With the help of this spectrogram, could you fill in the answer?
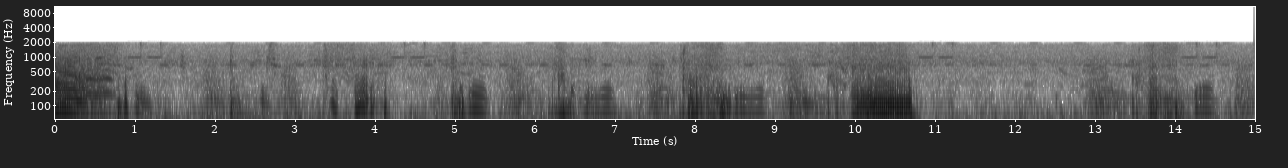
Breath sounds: Inhalation: 4.88-5.14 s, 6.24-6.60 s, 7.85-8.50 s, 9.16-9.98 s, 12.86-13.59 s
Exhalation: 5.16-5.50 s, 6.62-7.11 s, 8.52-9.09 s, 9.98-10.80 s, 13.72-14.61 s
Rhonchi: 0.00-0.76 s, 5.16-5.50 s, 6.62-7.11 s, 8.52-9.09 s, 9.98-10.80 s, 13.72-14.61 s

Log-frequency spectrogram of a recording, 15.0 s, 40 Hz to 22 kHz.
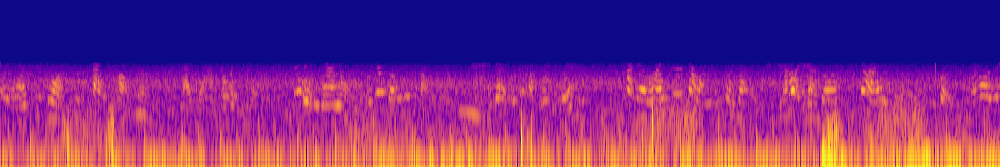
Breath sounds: Inhalation: 0.81-1.83 s, 9.54-10.62 s, 12.98-14.05 s
Stridor: 6.77-7.45 s

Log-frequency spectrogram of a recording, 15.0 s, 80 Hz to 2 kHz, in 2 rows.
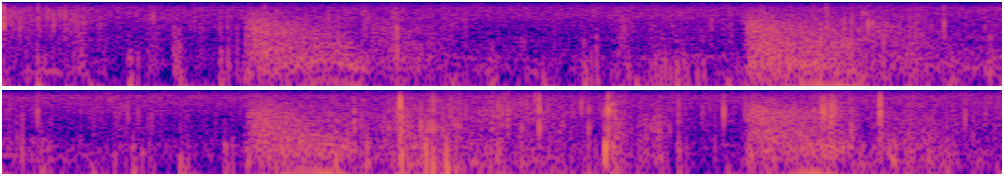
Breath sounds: Inhalation: 1.78-2.87 s, 5.56-6.64 s, 9.28-10.36 s, 13.07-14.16 s
Rhonchi: 1.94-2.81 s, 5.73-6.60 s, 9.35-10.23 s, 13.19-14.06 s

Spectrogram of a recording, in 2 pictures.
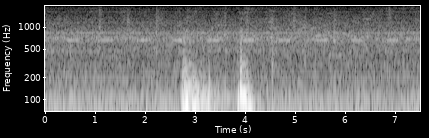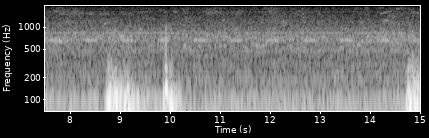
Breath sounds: Inhalation: 2.64-3.36 s, 8.63-9.69 s, 14.73-15.00 s
Exhalation: 3.74-4.46 s, 9.82-10.35 s
Crackles: 2.64-3.36 s, 3.74-4.46 s, 8.63-9.69 s, 9.82-10.35 s, 14.73-15.00 s

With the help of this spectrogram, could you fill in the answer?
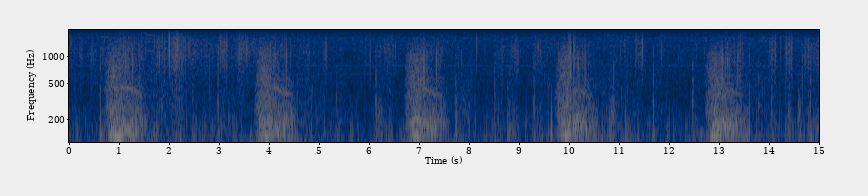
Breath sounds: Inhalation: 0.68-1.48 s, 3.72-4.52 s, 6.75-7.55 s, 9.83-10.63 s, 12.75-13.70 s
Wheeze: 0.68-1.48 s, 3.72-4.52 s, 6.75-7.55 s, 9.83-10.63 s, 12.75-13.70 s

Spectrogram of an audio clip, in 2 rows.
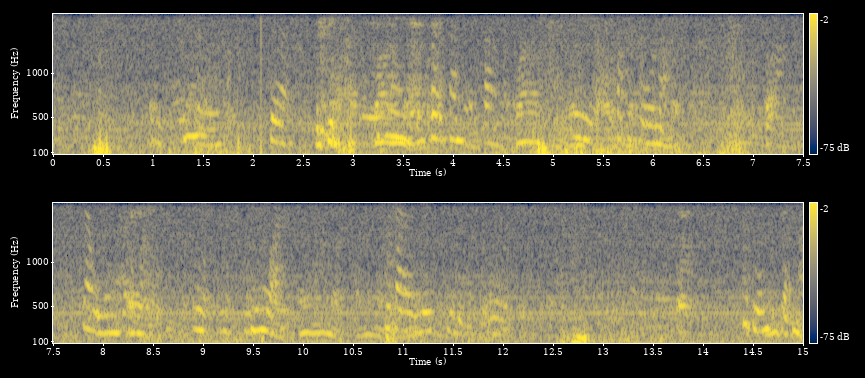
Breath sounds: Inhalation: 0.24-0.66 s, 6.60-7.04 s
Wheeze: 12.67-12.97 s

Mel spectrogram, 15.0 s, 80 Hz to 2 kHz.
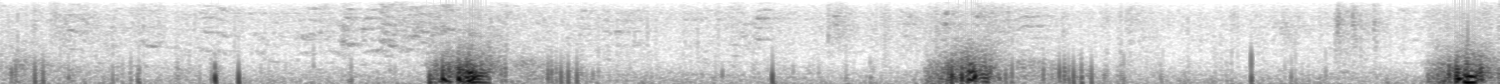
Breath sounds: Inhalation: 4.23-5.11 s, 9.28-10.15 s, 14.25-15.00 s
Exhalation: 5.18-6.05 s, 10.27-11.14 s
Rhonchi: 4.23-5.11 s, 9.28-10.15 s, 14.25-15.00 s

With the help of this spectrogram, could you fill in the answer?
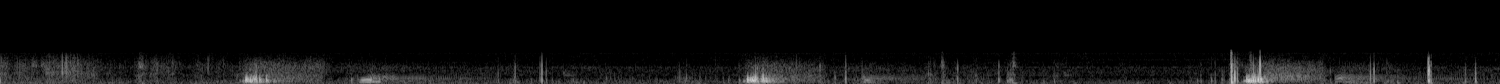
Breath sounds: Inhalation: 2.35-3.31 s, 7.43-8.39 s, 12.39-13.35 s
Exhalation: 3.39-5.04 s, 8.45-10.18 s, 13.33-15.00 s
Rhonchi: 3.49-3.88 s, 8.57-8.96 s
Crackles: 2.33-2.83 s, 7.41-7.83 s, 12.43-12.68 s

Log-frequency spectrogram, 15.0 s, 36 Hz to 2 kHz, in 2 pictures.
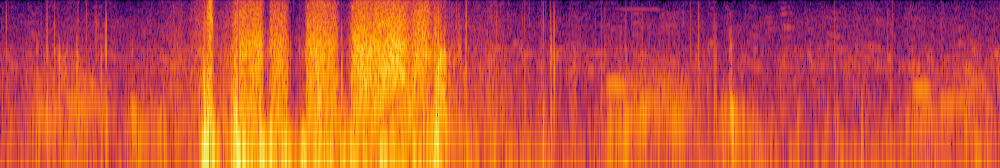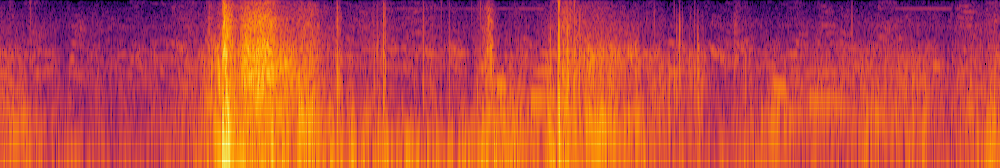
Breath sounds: Inhalation: 4.47-5.21 s, 6.84-7.74 s
Exhalation: 5.40-5.82 s, 7.86-8.16 s

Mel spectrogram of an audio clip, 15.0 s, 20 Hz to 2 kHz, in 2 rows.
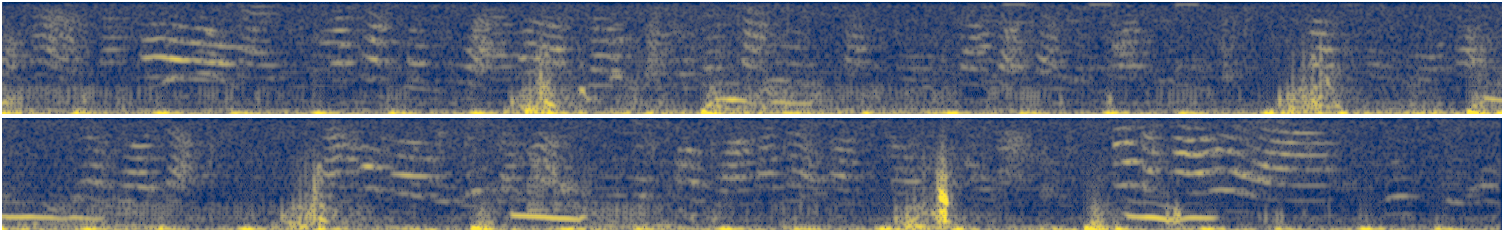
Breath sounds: Inhalation: 2.47-3.02 s, 6.34-6.79 s, 8.83-9.53 s, 11.96-12.37 s
Exhalation: 3.45-5.41 s, 9.85-11.81 s
Wheeze: 3.55-4.07 s, 7.39-8.05 s, 10.02-10.44 s, 13.10-13.62 s

